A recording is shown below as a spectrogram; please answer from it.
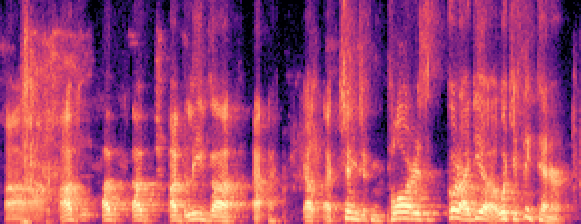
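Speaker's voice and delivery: high, jittery, stammering captive; nervous stammering. Acted. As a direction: stammer it out, scared for your life. Captive NPC pleading for life.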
